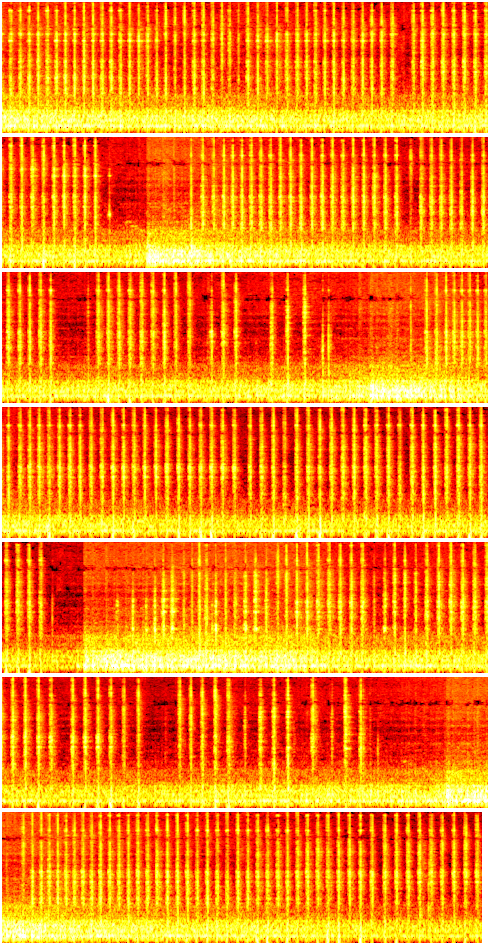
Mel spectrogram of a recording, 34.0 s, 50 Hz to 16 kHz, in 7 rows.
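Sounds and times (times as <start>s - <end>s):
steady hum: 0.0s - 33.9s
rapid evenly spaced strikes: 6.7s - 13.0s, 13.8s - 28.0s, 29.4s - 33.9s.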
